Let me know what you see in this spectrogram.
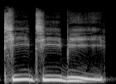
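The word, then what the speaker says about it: (T-T)b: It's spelt parentheses, uppercase T, dash, uppercase T, end parentheses, lowercase b, which is pronounced TTB, or at least that's what I've been told by one of their band members.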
